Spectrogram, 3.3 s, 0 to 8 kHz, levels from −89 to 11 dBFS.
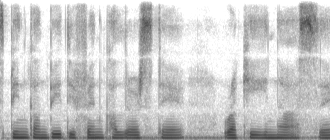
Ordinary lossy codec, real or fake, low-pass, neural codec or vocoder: none; real; none; none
